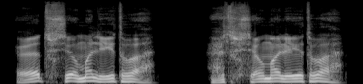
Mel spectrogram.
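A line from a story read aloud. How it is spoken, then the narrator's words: Wheezing, noisy breathing. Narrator (Russian): просипел он, шумно дыша разбитым носом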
